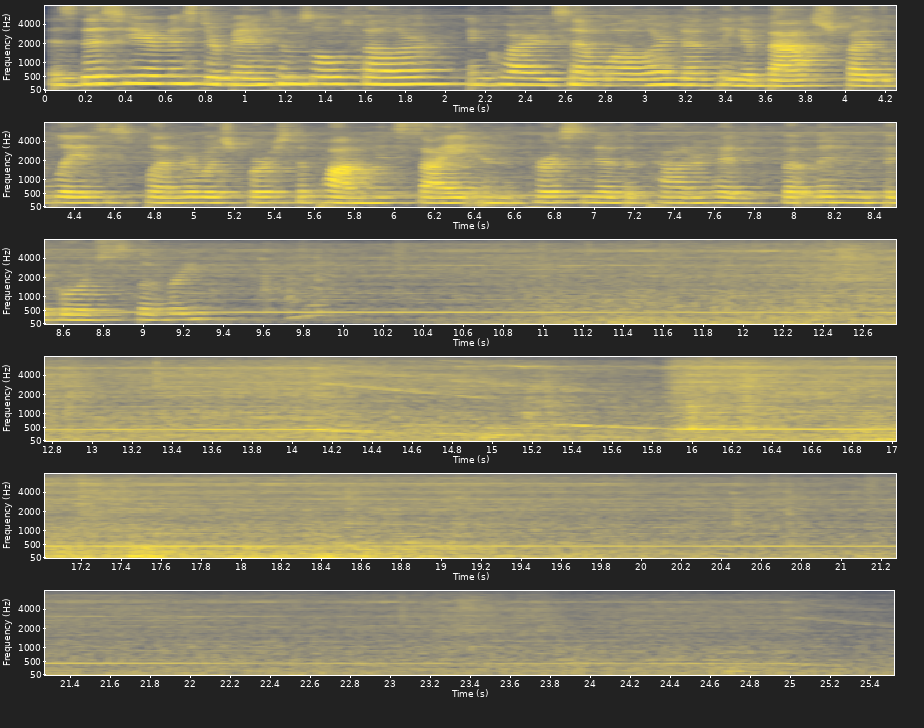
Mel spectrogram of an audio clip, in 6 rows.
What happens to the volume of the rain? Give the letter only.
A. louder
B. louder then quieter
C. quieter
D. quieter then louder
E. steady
B.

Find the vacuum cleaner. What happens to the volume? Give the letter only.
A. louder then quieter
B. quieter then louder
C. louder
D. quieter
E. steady
A.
